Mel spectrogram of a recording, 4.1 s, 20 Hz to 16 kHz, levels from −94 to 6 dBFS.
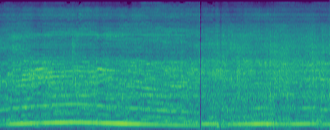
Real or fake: fake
